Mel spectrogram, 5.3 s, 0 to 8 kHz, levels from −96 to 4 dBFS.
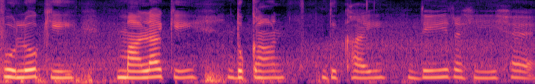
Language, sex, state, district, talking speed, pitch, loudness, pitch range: Hindi, female, Madhya Pradesh, Dhar, 100 wpm, 240 Hz, -17 LUFS, 235-250 Hz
